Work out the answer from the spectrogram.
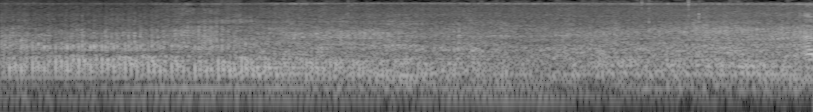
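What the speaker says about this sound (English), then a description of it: "And here comes a helicopter." A helicopter passes overhead near a garden greenhouse, its loud, continuous rotor thrum and engine roar filling the scene steadily throughout.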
